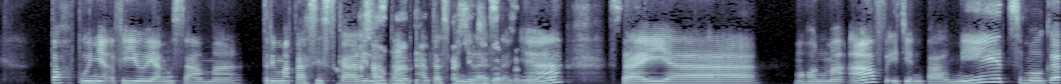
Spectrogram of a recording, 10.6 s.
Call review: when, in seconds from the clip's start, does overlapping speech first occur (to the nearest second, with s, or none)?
3 s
